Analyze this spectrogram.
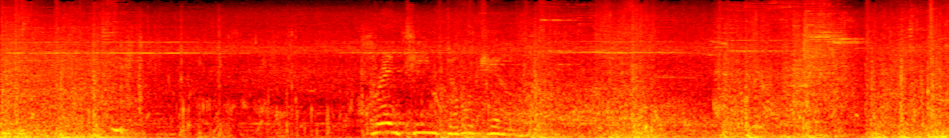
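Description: Fantasy battle sound effects crackle and thump as spells hit.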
